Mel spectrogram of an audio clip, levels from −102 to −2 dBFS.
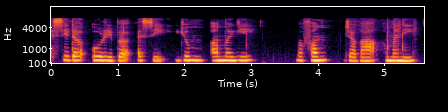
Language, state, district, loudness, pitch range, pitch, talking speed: Manipuri, Manipur, Imphal West, -17 LUFS, 245-265 Hz, 250 Hz, 85 wpm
